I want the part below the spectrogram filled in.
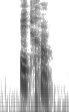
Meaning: plural of écran
- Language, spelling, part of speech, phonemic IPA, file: French, écrans, noun, /e.kʁɑ̃/, LL-Q150 (fra)-écrans.wav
